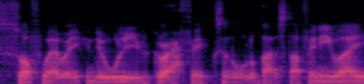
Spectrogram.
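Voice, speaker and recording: Quietly and at a very fast pace, a man speaks in a very deep, low voice with monotone, flat intonation. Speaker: videographer live streamer. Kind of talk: live stream product talk. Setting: live stream. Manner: talking quietly. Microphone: audio too low, quiet.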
